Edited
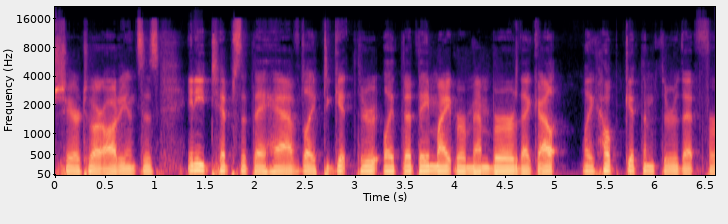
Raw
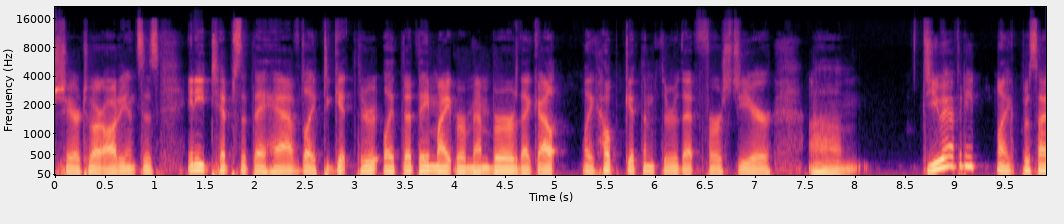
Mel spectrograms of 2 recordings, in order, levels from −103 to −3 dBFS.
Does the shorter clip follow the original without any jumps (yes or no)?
yes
